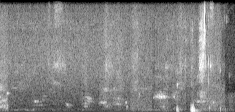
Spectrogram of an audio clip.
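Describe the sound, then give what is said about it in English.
Quiet chewing of a cheesesteak, with soft wet mouth noises and a couple of sharper smacking bursts near the end, no one talking. “Man, boy, chew your fucking cheese steak and then talk.”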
